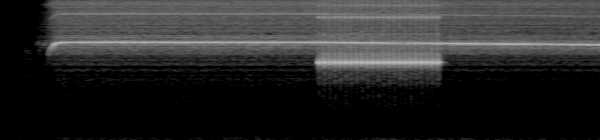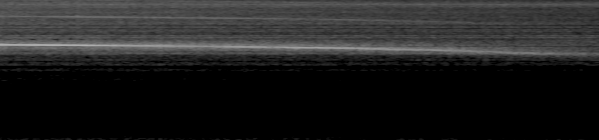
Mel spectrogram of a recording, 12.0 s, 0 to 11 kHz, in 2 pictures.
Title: Oxygen Mask Bottle Low Oxygen Alarm 02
